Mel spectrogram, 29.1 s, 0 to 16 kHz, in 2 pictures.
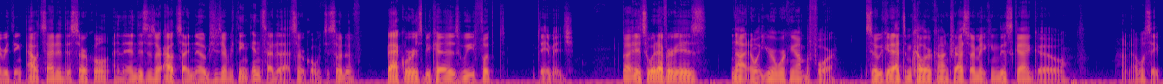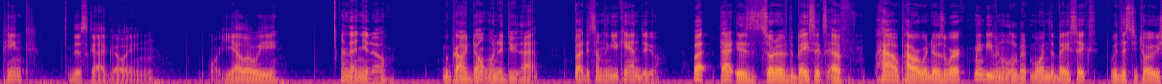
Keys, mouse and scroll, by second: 10.6 click, 17.4-18.1 scroll, 18.1 scroll down 1, 19.3 click.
